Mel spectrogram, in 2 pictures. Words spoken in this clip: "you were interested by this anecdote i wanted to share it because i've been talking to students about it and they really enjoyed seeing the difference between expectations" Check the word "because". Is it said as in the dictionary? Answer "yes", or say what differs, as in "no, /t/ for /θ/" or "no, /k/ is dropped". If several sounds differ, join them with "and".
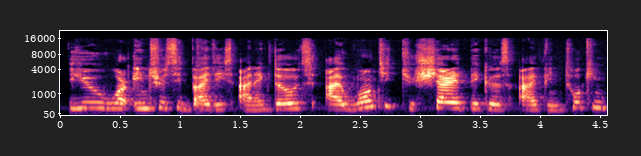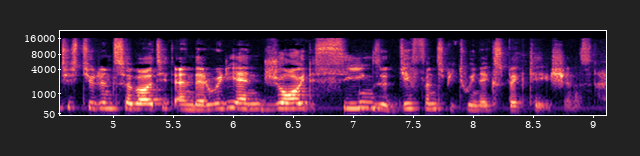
yes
